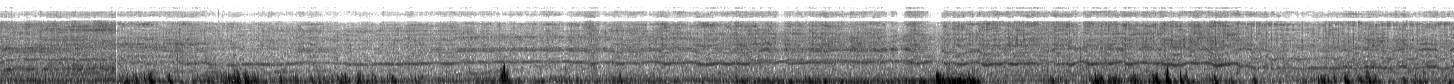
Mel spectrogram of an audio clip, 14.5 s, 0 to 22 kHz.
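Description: Electric motor and gear drivetrain of an Axial SCX10 III Early Bronco RC crawler whining as it crawls slowly, the pitch wavering up and down with the throttle. Scattered low thumps come over it, the loudest about nine and a half seconds in.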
